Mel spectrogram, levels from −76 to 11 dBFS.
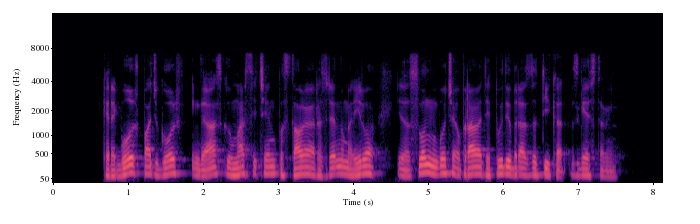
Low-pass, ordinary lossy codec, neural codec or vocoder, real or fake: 7.2 kHz; none; codec, 16 kHz, 2 kbps, X-Codec, HuBERT features, trained on balanced general audio; fake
